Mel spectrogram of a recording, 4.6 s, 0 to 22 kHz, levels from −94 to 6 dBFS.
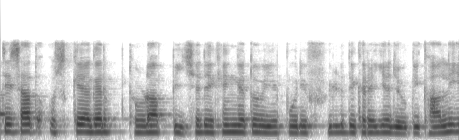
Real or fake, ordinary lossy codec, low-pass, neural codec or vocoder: real; Opus, 24 kbps; 7.2 kHz; none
